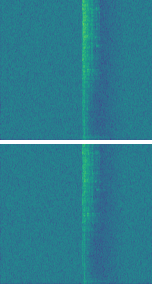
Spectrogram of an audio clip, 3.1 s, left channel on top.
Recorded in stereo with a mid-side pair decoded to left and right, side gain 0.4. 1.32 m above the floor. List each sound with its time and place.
1.6 s a dropped coin: 70° left, 2 m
